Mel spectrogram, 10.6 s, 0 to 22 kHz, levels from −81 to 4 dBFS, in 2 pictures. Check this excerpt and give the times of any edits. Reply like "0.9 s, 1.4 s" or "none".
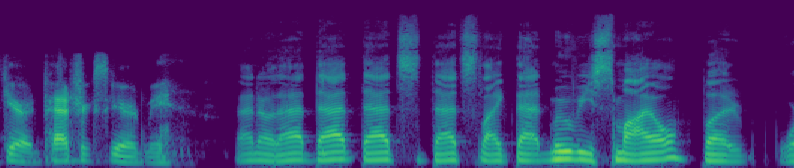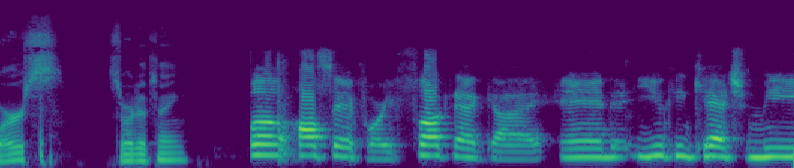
none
